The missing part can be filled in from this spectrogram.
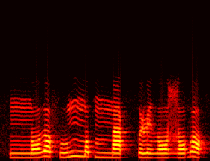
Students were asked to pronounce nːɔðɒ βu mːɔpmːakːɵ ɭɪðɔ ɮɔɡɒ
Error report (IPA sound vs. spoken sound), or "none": β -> f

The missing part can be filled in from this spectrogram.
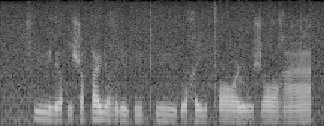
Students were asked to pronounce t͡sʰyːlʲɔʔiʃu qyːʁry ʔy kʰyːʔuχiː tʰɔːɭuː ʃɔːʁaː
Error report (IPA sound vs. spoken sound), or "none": none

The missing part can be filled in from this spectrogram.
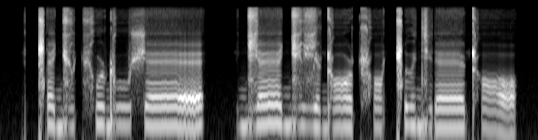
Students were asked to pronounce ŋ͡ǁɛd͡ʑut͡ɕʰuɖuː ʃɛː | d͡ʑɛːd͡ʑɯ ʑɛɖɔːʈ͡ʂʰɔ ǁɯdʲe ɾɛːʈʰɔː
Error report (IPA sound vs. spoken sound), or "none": ŋ͡ǁ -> ǁ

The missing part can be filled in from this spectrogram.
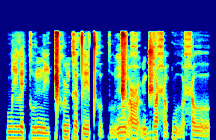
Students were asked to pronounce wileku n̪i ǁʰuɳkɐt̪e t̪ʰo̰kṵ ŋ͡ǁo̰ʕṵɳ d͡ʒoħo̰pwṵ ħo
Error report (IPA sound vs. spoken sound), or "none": none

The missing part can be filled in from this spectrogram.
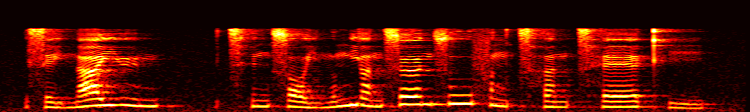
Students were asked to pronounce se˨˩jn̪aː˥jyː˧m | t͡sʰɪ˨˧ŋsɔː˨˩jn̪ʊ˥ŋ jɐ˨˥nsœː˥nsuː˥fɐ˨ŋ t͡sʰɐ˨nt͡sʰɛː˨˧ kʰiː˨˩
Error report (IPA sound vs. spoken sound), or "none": none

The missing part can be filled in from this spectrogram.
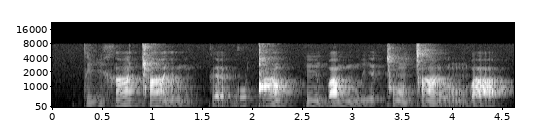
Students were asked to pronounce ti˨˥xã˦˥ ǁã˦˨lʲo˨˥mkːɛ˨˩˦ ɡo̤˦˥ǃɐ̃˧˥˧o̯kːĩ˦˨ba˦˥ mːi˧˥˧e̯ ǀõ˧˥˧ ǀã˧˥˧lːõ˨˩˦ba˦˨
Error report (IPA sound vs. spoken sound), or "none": ɐ̃˧˥˧ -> ã˧˥˧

